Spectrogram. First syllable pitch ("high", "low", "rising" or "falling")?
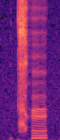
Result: high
